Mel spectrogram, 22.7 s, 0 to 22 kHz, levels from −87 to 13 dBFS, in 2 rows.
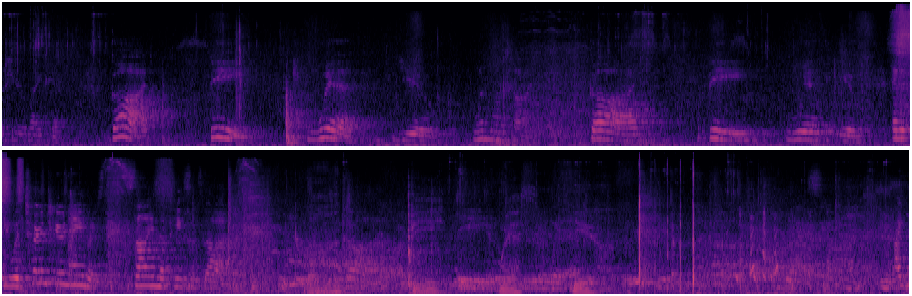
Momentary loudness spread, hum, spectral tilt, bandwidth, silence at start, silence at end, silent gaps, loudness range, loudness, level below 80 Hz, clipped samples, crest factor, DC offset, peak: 16 LU; none; -4 dB/octave; over 20 kHz; 0 s; 0 s; none; 7 LU; -44 LUFS; -58 dBFS; under 0.1%; 36 dB; under 0.1%; -8 dBFS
